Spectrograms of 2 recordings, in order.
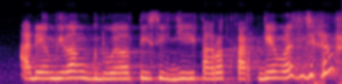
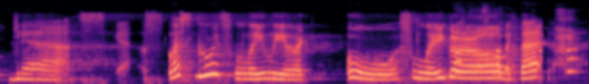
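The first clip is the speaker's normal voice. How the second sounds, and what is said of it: Put-on Valley Girl accent. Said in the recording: “the bitches accent... Valley Girl accent... sangat annoying”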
